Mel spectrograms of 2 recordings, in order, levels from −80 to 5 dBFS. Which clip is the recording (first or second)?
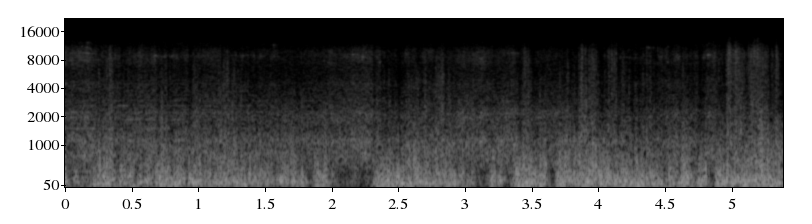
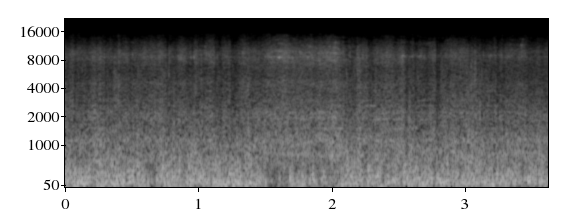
first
